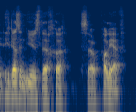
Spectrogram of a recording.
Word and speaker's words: Poilievre: Because every time I call him Pvra because as you say Canada is a bilingual I get told it's polyv yeah it doesn't he he doesn't use the so polyv polyv okay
